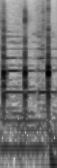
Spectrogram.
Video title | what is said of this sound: Mùa sầu riêng ở Miền Tây, bạn có biết? Nông nghiệp Việt Nam | If the fruit is young, the sound is thicker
